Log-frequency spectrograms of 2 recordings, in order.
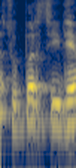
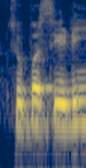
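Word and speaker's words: supersede: अब इसके प्रोनाउंसिएशन को मत बिगाड़ना, सुपर सीधे मत बोलना, सुपर सीडिंग है ये, ठीक है।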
